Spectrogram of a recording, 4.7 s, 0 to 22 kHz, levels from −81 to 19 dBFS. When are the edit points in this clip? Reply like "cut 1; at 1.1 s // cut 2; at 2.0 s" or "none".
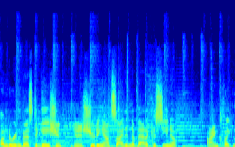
none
